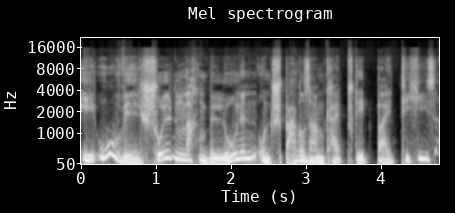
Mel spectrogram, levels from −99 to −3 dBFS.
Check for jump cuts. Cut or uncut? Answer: cut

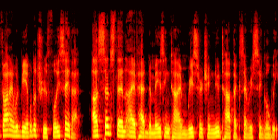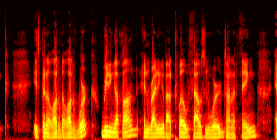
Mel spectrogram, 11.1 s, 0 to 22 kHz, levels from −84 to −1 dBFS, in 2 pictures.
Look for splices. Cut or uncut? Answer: cut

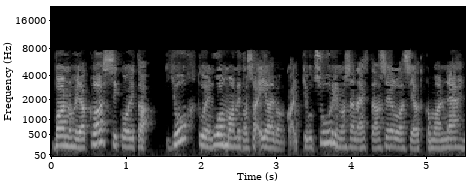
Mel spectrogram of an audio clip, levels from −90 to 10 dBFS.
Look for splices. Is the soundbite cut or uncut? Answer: cut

